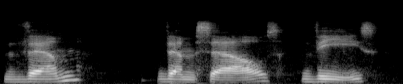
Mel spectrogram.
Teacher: they're voiced you can feel the vibration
